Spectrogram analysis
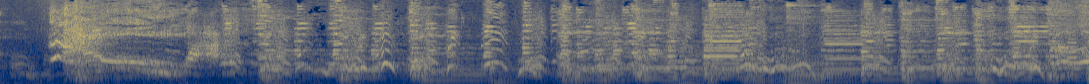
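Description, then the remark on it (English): Loud human screams and shrieks sound in quick succession at different pitches, strung together like notes of an instrument into a rough, chaotic melody that runs without pause. They come from a replica of the Torturetron, a twist on the cat piano using human beings instead of cats. “This is effectively a twist on the cat piano, but with human beings instead of cats as the sound-producing agents.”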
